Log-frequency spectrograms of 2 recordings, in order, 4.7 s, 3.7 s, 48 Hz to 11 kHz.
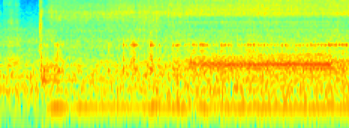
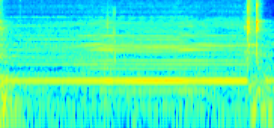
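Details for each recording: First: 1950s Patton 18-inch fan, 3.2 A GE single-bearing shaded-pole motor, after oiling and tightening the end cap to stop shaft end play, run without the blade: smooth steady low hum with faint whistle, slight scrape from the collar; running quiet. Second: 1950s Patton 18-inch fan with 3.2 A GE single-bearing shaded-pole motor, after rattling on low: steady hum with faint clicks and little airflow as motor slows down on low speed; bearing noise problem.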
